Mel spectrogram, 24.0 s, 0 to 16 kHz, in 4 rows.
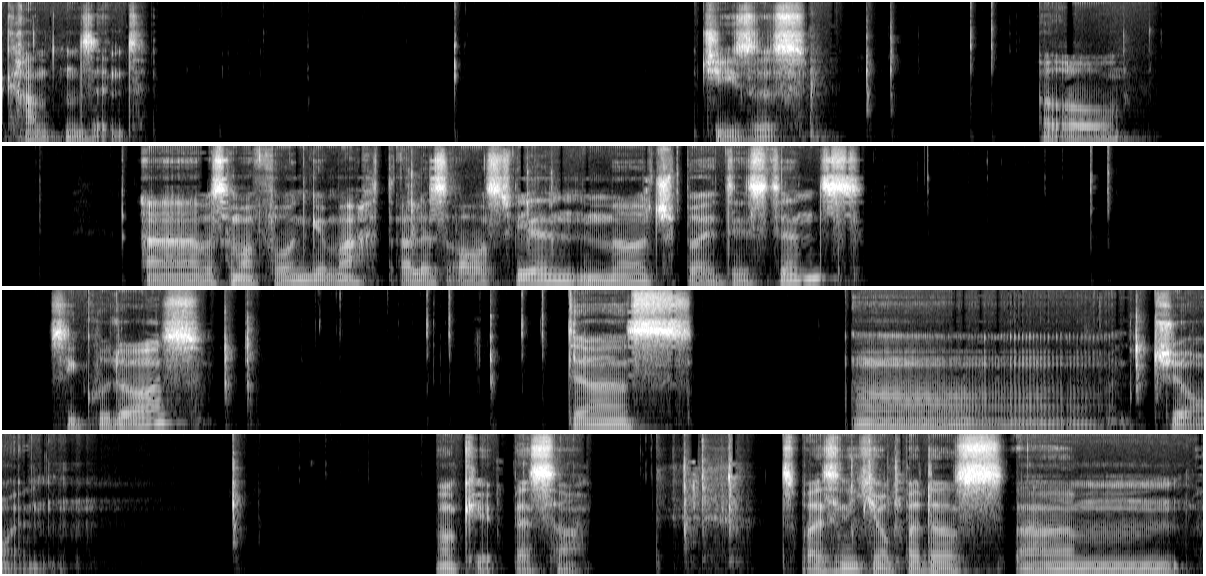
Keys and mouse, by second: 0.4-1.0 middle drag, 1.3-3.6 middle drag, 4.3 Tab, 5.8 click, 8.0 a, 8.6 m, 13.1 1, 14.1 click, 14.6 shift+click, 17.7 j, 19.2 Tab, 19.6-20.1 drag, 20.6 middle drag, 21.5 ctrl+space, 22.4 ctrl+space.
